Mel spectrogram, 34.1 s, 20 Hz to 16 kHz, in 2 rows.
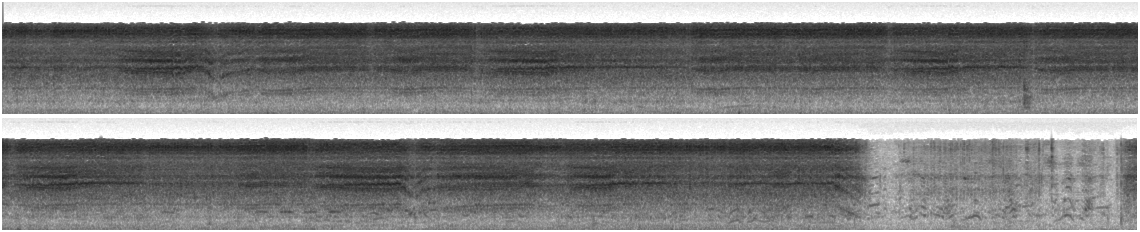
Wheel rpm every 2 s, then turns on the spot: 230, 210, 210, 220, 220, 230, 230, 220, 230, 230, 230, 200, 200, 220, 220, 30, 10.
30-34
